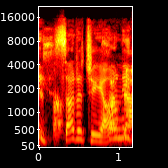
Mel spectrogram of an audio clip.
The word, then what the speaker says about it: Sadaghiani: Sadaghiani. Sadaghiani, that's right. G sound, it's a G. G. It's not J.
